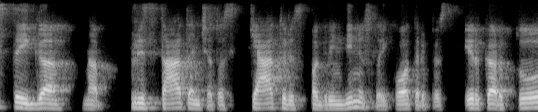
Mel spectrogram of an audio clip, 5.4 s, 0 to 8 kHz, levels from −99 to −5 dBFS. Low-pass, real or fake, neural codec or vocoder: 7.2 kHz; real; none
